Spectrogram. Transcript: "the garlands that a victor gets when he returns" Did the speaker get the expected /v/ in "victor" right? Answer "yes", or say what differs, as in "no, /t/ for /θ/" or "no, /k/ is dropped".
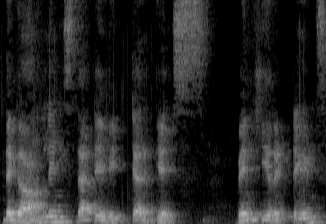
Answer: yes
